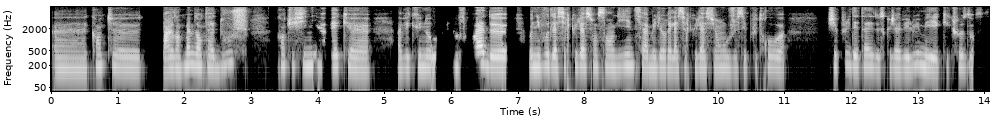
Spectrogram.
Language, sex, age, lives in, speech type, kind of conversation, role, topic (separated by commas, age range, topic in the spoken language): French, female, 30-34, France, conversation, podcast, host, Comment un coin de nature en ville t’inspire-t-il ?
